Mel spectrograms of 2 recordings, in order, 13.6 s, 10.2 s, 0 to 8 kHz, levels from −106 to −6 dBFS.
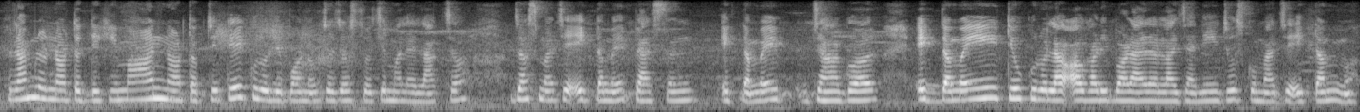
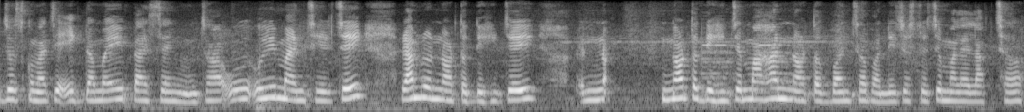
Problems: none marked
